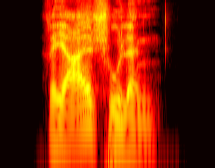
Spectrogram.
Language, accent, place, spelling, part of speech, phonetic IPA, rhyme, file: German, Germany, Berlin, Realschulen, noun, [ʁeˈaːlˌʃuːlən], -aːlʃuːlən, De-Realschulen.ogg
- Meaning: plural of Realschule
